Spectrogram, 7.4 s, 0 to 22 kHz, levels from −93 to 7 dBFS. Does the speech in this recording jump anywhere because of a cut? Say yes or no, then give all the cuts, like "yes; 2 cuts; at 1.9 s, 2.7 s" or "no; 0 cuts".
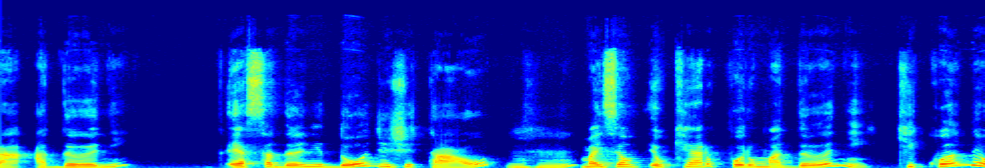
no; 0 cuts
